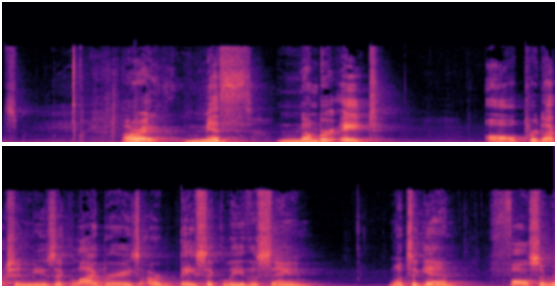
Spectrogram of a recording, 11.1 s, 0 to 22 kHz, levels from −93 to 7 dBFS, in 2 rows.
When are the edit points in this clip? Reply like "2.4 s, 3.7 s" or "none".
none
